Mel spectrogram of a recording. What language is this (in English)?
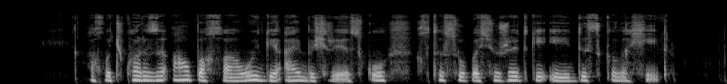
Abkhazian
